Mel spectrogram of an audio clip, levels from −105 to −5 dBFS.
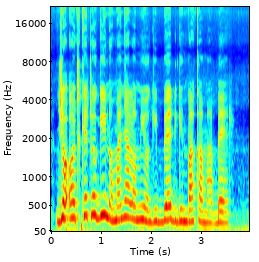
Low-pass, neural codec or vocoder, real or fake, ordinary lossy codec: none; none; real; none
